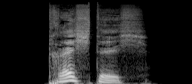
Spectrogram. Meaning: pregnant, gravid, big with young (of animals, especially ungulates): 1. in fawn (of Cervidae) 2. in calf (of Bovinae) 3. in pig (of Suidae) 4. in-foal (of Equidae)
- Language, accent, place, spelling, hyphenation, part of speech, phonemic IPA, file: German, Germany, Berlin, trächtig, träch‧tig, adjective, /ˈtʁɛçtɪç/, De-trächtig.ogg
